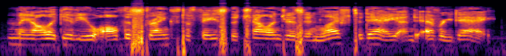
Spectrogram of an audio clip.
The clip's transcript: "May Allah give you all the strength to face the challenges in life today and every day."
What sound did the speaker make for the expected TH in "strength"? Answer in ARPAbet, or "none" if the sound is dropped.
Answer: TH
